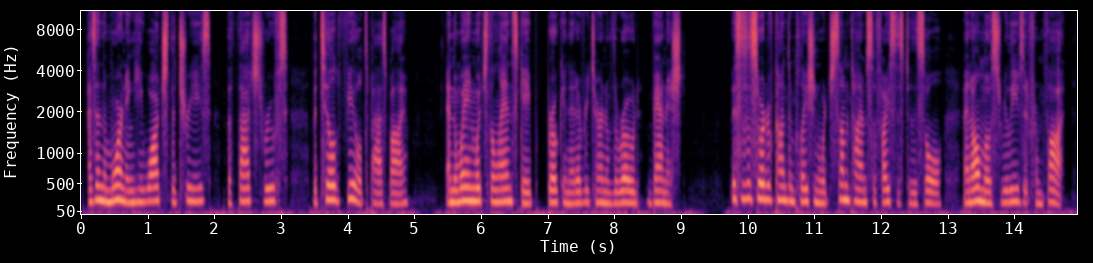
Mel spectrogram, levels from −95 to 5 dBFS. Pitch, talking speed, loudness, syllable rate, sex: 200 Hz, 195 wpm, -21 LUFS, 5.8 syllables/s, female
